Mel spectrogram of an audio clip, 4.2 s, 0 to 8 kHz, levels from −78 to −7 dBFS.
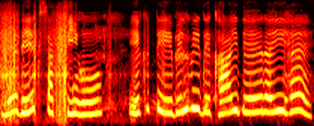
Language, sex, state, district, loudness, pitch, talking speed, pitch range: Hindi, female, Madhya Pradesh, Bhopal, -18 LUFS, 340 Hz, 160 wpm, 320-370 Hz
